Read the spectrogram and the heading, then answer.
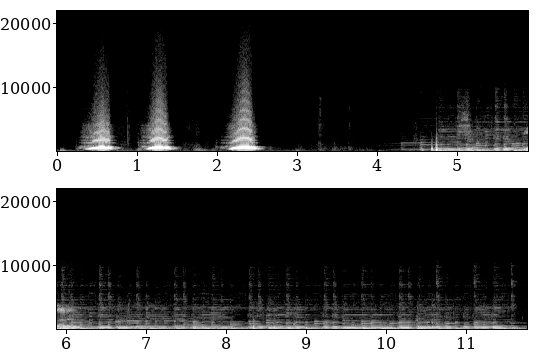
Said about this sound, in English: Is that the train I hear? Could it be drawing near?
